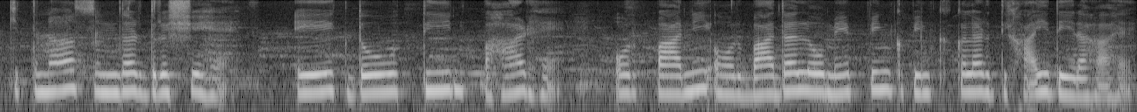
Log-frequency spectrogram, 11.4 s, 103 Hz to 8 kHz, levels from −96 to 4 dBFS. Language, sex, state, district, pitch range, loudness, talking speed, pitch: Hindi, female, Uttar Pradesh, Etah, 215-240 Hz, -26 LUFS, 110 wpm, 230 Hz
